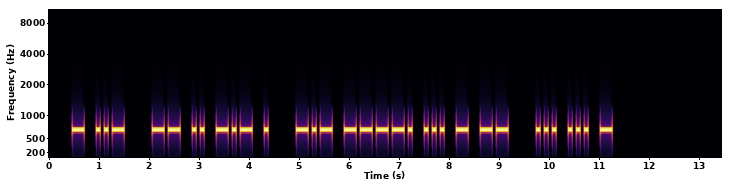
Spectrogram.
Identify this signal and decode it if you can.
Morse code, heard as a keyed tone, about 15 wpm, 700 Hz. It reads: TU MIKE K9STM SST
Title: K1USN SST QSO Practice - 15wpm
